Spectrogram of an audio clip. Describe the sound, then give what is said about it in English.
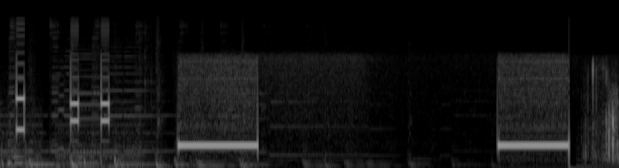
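Three quick touch-tone key beeps are dialed to phone a boss, followed by a steady electronic phone-line tone that sounds for about a second, falls silent for a few seconds, then sounds again. “Okay, I'm going to get my boss on the phone.”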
